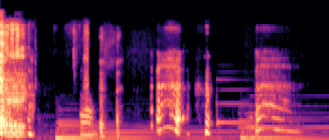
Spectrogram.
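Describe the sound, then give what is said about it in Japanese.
A sharp cough, lingering from a recent illness, bursts out at the start, followed by a few short, rough throat-clearing sounds and low vocal noises, with no clear speech. “まあ、咳がまだ少し残ってるけど、うん。”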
